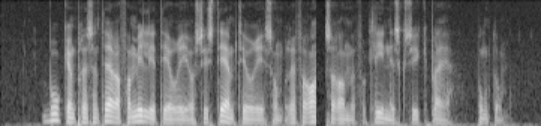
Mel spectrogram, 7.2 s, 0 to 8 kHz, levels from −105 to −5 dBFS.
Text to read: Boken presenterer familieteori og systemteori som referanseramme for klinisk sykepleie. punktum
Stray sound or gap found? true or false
true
